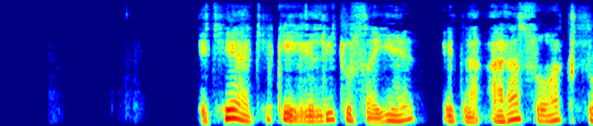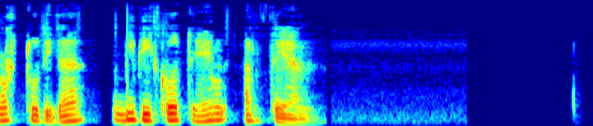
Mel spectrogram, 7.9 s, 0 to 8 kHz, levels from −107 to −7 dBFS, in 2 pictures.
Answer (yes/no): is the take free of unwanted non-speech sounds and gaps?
yes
